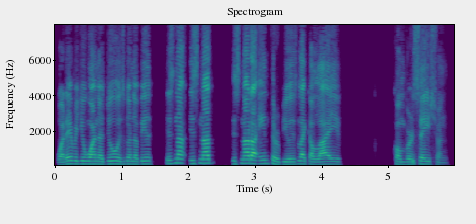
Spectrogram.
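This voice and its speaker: A high, steady, bright voice with a forceful, clear, resonant tone and no echo belongs to a Costa Rican live stream host speaking fairly quickly. His first language is Spanish, and in this casual English video chat he rambles, repeating words as he looks for them.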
